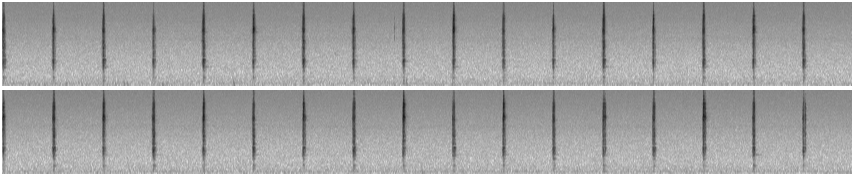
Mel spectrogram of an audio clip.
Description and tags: Plastic Quartz clock ticking
Cheap plastic clock ticking, close perspective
